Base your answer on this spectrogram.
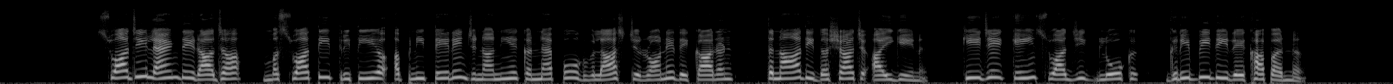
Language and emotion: Dogri, neutral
